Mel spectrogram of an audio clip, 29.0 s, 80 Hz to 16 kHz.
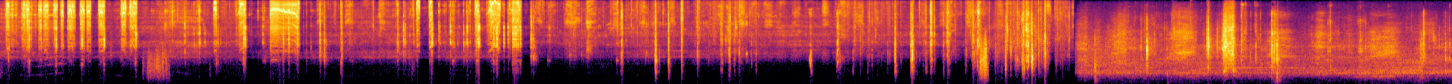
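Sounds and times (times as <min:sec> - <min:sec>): hiss with high squeak: 0:00.0 - 0:03.6, 0:04.2 - 0:06.0, 0:09.5 - 0:17.3
scraping and rubbing: 0:18.4 - 0:29.0.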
